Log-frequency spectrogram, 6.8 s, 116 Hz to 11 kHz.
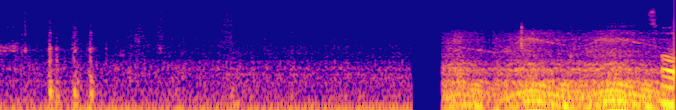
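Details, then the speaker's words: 2018 Citroen Berlingo 1.6 BlueHDi diesel, 35,000 miles, non-starter after DPF fault and six months sitting: after clearing codes it starts, quiet idle then revs up and settles smoothly with no knocks or rattles; normal running. "the engine actually sounds very nice running perfectly"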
